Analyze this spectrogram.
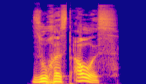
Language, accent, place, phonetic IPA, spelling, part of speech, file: German, Germany, Berlin, [ˌzuːxəst ˈaʊ̯s], suchest aus, verb, De-suchest aus.ogg
- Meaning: second-person singular subjunctive I of aussuchen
